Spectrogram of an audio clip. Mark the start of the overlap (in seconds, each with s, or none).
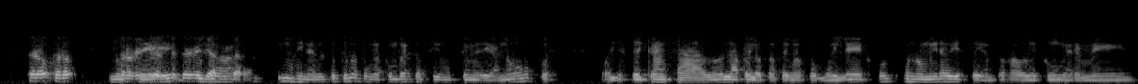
1.2 s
